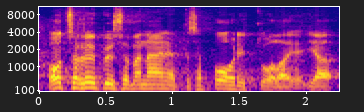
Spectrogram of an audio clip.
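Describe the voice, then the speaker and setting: A man's voice: fairly high pitch, animated, a crowd in the background, background noise. A man hosting a TV quiz show live aboard a cruise ship, bantering and teasing the contestants between questions.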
